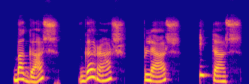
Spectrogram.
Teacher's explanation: En fin du mot, le j s'assourdit et se prononce comme ch.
